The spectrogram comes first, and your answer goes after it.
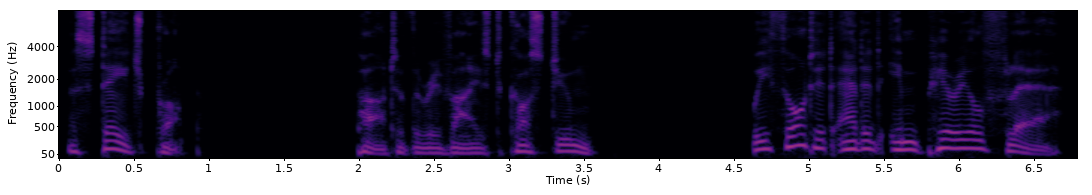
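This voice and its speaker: A man's voice: low voice, very animated, takes it slowly, a little mellow, no room sound, voice pushed up, heavily acted. A man voicing a proud, evasive society woman in a mystery story, arch, dry and composed. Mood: cool, arch.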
